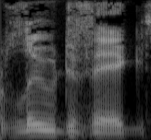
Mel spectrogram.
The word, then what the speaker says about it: Ludwig: Even though my grandfather's middle name was actually Ludwig. Or Ludwig, to hear my brother pronounce it. – Well, I mean, that's the proper German pronunciation.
